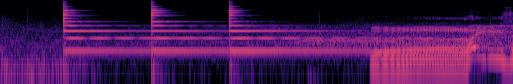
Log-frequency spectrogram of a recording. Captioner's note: bell ringing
